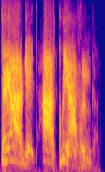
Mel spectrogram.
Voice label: Player Spotted, Male; Warframe; Grineer Male B; Battle Barks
